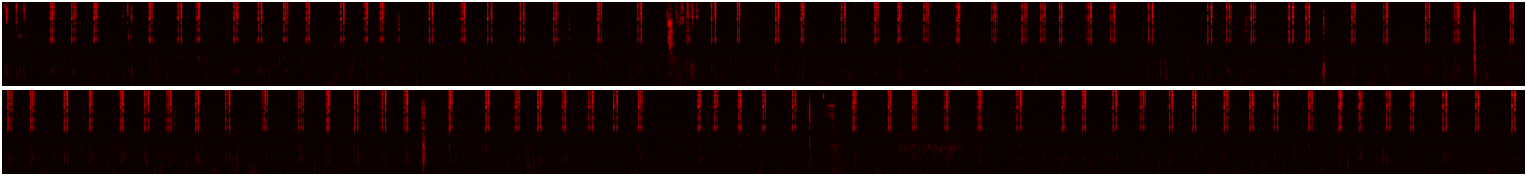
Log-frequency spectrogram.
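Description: Faint, rapid computer mouse-button clicks, about three or four a second, placing anchor points one by one with the pen tool in sped-up screen-recording footage.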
